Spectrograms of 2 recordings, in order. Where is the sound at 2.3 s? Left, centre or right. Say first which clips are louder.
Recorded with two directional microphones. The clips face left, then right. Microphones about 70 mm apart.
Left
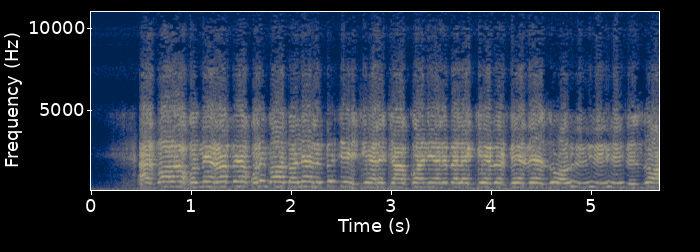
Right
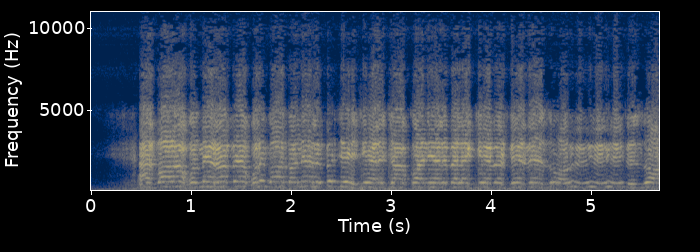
Left 1 dB; left.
